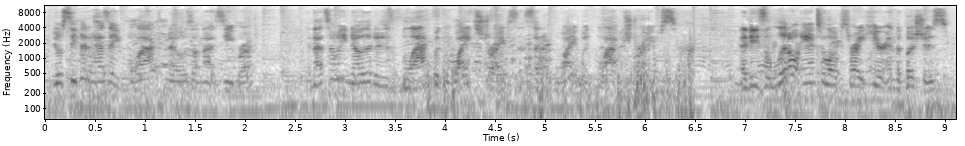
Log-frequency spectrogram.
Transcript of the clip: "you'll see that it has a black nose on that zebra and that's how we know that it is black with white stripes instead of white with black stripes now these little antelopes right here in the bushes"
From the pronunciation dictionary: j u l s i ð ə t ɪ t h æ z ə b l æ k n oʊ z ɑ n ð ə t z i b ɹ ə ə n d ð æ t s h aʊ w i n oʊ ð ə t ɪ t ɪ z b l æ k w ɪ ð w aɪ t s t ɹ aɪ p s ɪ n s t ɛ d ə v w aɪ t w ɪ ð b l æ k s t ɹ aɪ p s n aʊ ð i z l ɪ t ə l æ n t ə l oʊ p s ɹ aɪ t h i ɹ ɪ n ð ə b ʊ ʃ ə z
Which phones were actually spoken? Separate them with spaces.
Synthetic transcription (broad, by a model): j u l s i ð ə t ɪ t h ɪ z ə b l æ k n oʊ z n ð ə t z i b ɹ ə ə n ð æ t s h aʊ w i n oʊ ð ə t ɪ t ɪ z b l æ k w ɪ ð w aɪ t s t ɹ aɪ p s ɪ n s t ɛ d ə v w aɪ t w ɪ ð b l æ k s t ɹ aɪ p s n ð i z l ɪ t l æ n t ə l oʊ p s ɹ aɪ t h i ɹ ɪ n ð ə b ʊ ʃ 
